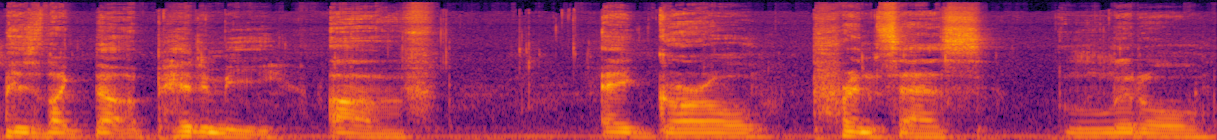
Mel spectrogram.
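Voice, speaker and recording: A man's voice: lowish voice, fairly even intonation, slow, slight background noise. A man chatting casually as a vlog host, playful and slangy, rambling as he goes. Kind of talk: casual chat to camera.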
